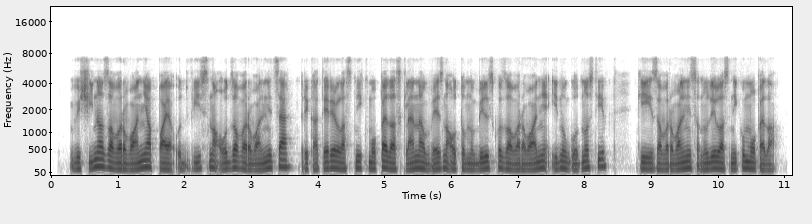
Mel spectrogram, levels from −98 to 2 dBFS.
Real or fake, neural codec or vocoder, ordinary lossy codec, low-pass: fake; codec, 16 kHz, 8 kbps, FunCodec, trained on Chinese and English, 25 frames a second; none; 7.2 kHz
